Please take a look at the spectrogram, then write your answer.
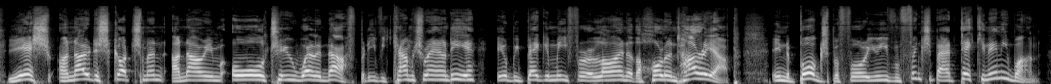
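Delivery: high comic Dutch voice. Acted. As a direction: sneer like a smug villain. Character voice of [name].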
